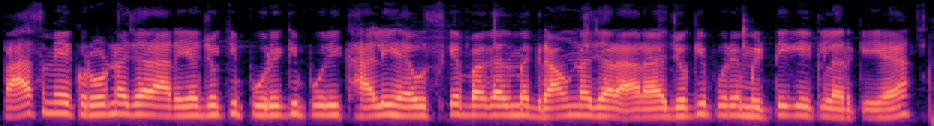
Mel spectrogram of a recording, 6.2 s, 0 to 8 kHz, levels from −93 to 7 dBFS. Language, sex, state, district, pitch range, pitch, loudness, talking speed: Hindi, male, Jharkhand, Garhwa, 160-185 Hz, 175 Hz, -16 LUFS, 300 wpm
